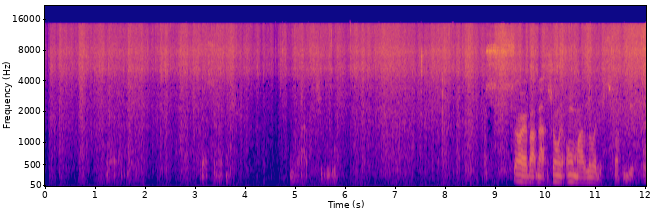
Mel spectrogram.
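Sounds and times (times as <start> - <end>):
packaging rustling: 0.0 - 12.0.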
